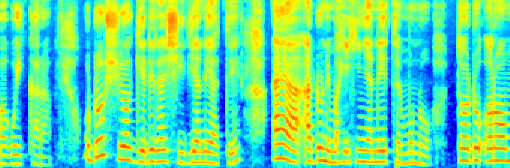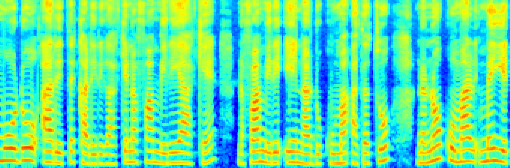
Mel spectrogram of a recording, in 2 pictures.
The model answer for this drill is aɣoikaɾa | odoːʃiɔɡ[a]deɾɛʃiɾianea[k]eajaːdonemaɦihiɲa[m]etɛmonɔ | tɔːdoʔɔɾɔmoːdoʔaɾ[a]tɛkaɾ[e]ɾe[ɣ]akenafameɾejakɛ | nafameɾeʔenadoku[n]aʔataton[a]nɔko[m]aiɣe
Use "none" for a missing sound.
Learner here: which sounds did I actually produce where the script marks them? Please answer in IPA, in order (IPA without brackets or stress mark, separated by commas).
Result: e, t, n, e, e, ɣ, m, a, m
